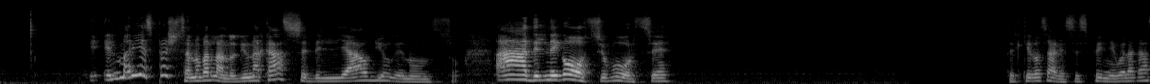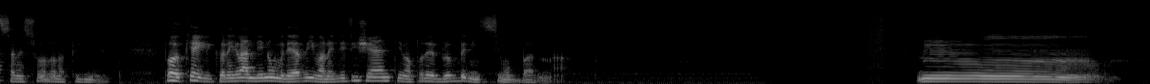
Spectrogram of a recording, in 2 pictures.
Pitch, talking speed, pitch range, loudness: 135 Hz, 120 wpm, 100-160 Hz, -33 LUFS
